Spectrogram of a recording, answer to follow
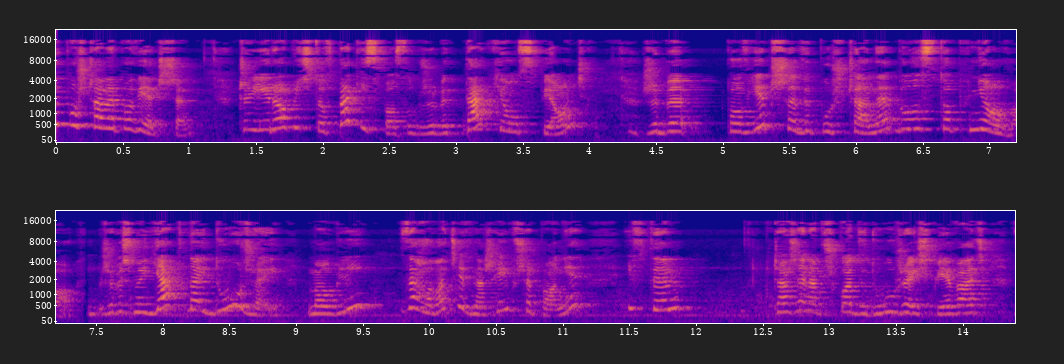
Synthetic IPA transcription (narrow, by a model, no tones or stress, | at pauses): ɘpuʂt͡ʂanɛpɔvʲjɛtʂɛ | t͡ʂɘlʲiɾɔbʲit͡ɕt̪ɔft̪akʲispɔsupʐɛbɘt̪akjɔ̃w̃spʲjɔɲt͡ɕ | ʐɛbɘpɔvʲjɛtʂɛvɘpuʂt͡ʂanɛbɘwɔst̪ɔpɲɔvɔ̰ʐɛbɘɕmɘjaknajd̪wuʐɛjmɔɡlʲizaxɔvat͡ɕɕɛvnaʂɛjpʂɛpɔɲɛ | ift̪ɘm | t͡ʂaɕɛnapʂɘ̥kwad̪ːwuʐɛjɕpʲjɛvat͡ɕ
